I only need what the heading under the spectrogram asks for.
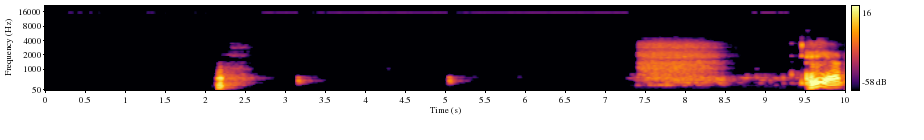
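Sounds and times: man breathing in: 7.4 - 8.6.

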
